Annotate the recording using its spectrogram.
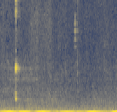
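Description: Low room hum with one light click about a third of a second in and a fainter tick around a second and a half.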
